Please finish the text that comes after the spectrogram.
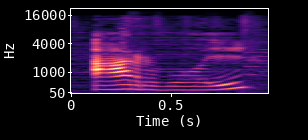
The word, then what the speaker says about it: árbol: second to last syllable, the grave column, the word will take a tilde in that syllable if it does not end in N, S, o vocal. For example, árbol is good because it ends in L, but zapato, as it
